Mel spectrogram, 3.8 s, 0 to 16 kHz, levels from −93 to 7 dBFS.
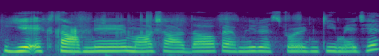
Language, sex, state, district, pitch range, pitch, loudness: Hindi, female, Madhya Pradesh, Dhar, 225-240 Hz, 235 Hz, -21 LUFS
